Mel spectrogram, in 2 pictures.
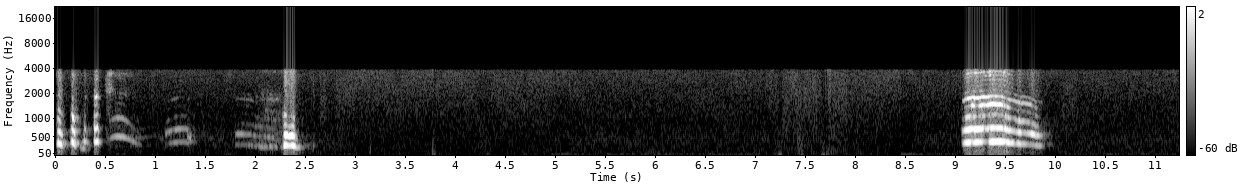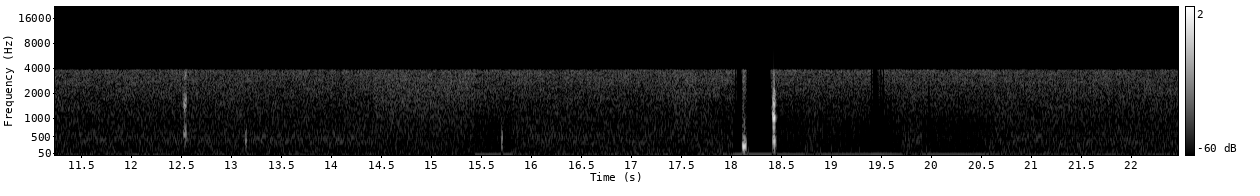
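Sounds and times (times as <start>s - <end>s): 
one-year-old child babbling: 0.6s - 2.2s, 9.1s - 9.9s.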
